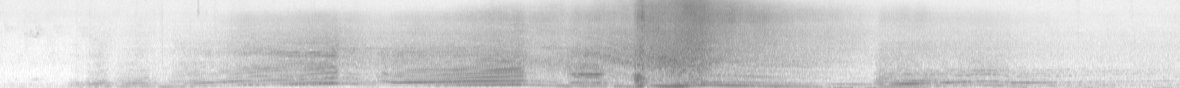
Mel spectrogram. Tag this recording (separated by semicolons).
Lotus; Gear-Change; In-Car; Sports-Car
